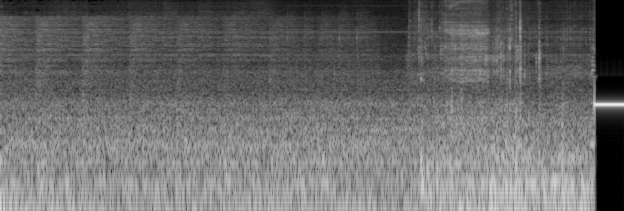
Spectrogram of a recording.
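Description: Steady low rumble of a car's road and engine noise heard from inside the cabin while driving, swelling slightly near the end.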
